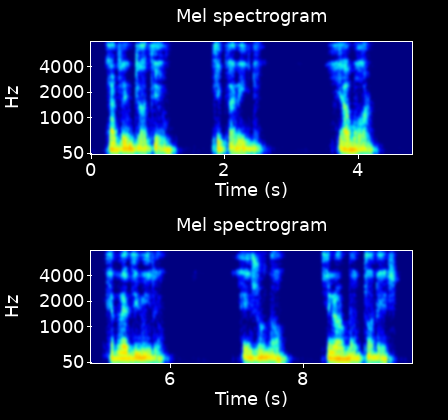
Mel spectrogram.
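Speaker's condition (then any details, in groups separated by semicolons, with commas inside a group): Amyotrophic lateral sclerosis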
